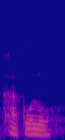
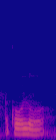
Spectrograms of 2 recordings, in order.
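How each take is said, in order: First: It opens with a long merged vowel. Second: It opens with a second glottal stop. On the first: The speaker calls it right. "yang seharusnya akulu" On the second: The speaker calls it wrong. "kesalahan dalam contoh yang kedua ini terletak pada kata akulu"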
